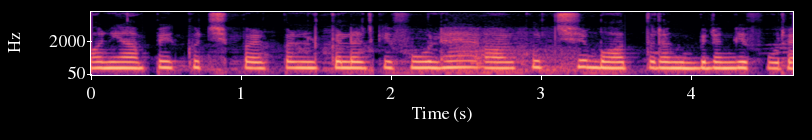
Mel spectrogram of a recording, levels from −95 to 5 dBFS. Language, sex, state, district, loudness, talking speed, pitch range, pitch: Hindi, female, Maharashtra, Mumbai Suburban, -14 LUFS, 205 wpm, 250-265 Hz, 255 Hz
